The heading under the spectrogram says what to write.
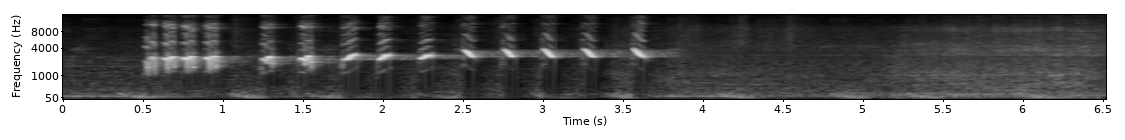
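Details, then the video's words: Sooty-headed bulbul lure call meant to provoke calling: a fast run of about thirteen sharp, buzzy notes, roughly four per second, edging slightly higher in pitch, then quiet with soft background hiss. "PANCINGAN SUARA BURUNG TRUCUKAN"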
